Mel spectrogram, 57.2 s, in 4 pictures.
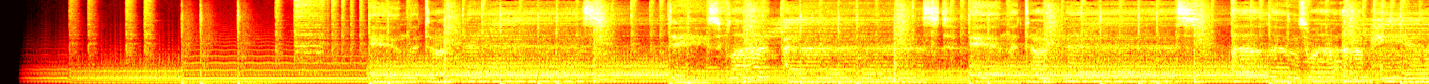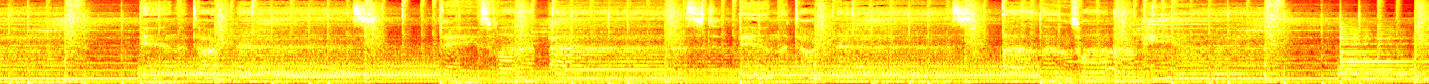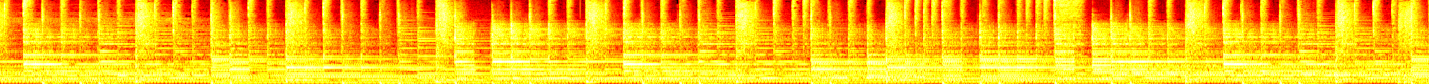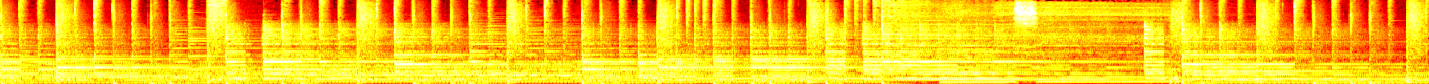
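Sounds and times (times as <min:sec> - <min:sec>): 
electronic neo soul music: 0:00.2 - 0:57.1.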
